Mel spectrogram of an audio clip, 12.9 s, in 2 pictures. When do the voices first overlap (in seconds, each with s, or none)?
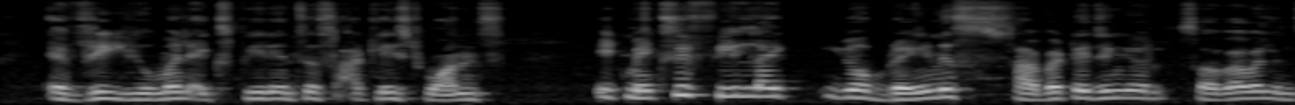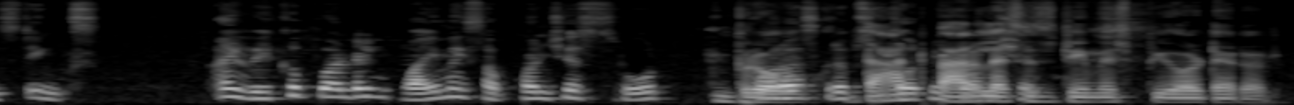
10.2 s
